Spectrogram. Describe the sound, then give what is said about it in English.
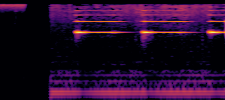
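A smoke alarm sounds three sharp, high-pitched beeps at a steady rhythm, each a bright tone with overtones, over a constant low rumbling hum in a kitchen. “Kitchen disaster.”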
